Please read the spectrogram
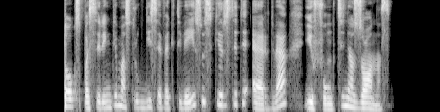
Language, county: Lithuanian, Kaunas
